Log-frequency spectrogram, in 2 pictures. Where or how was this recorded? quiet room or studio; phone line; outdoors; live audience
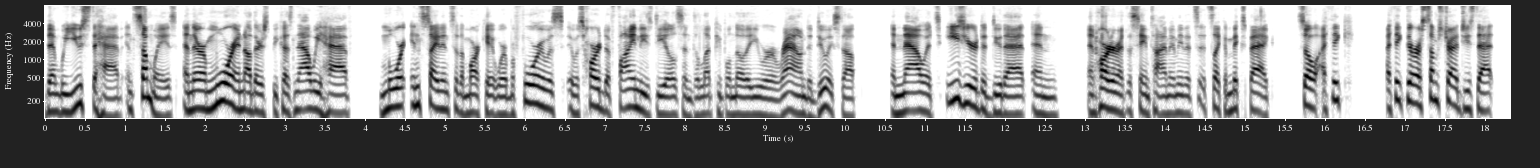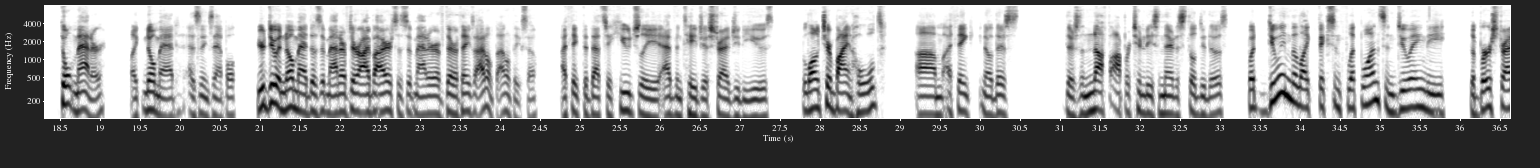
live audience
